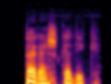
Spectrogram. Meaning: to litigate (to carry on a lawsuit)
- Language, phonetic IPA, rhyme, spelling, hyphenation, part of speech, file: Hungarian, [ˈpɛrɛʃkɛdik], -ɛdik, pereskedik, pe‧res‧ke‧dik, verb, Hu-pereskedik.ogg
